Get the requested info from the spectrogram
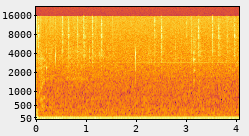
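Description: Faint, irregular clicking of a computer mouse and keyboard being worked, with a couple of slightly sharper clicks near the middle, over a steady low electrical hum.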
